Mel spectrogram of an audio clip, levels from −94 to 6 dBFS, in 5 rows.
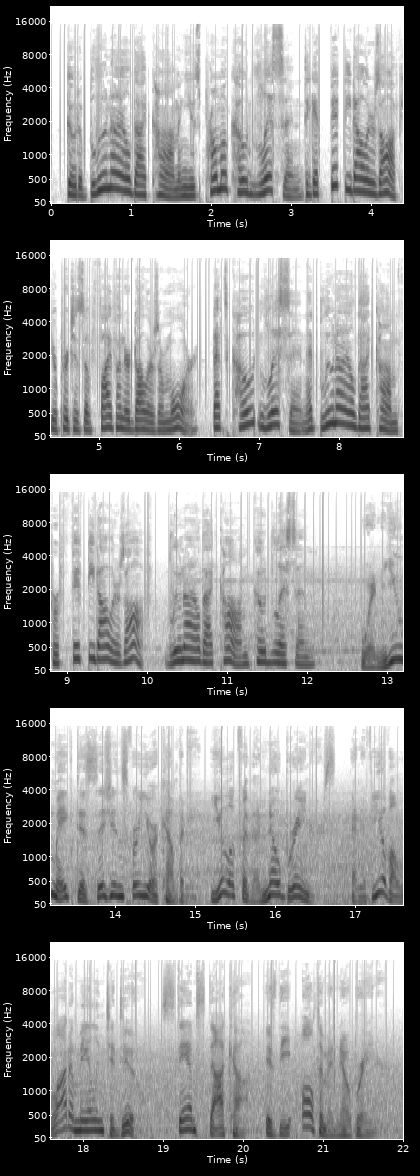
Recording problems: muffled; slightly; fading above 3 kHz
train or aircraft noise; noticeable; throughout; 20 dB below the speech
crackle, like an old record; faint; 30 dB below the speech

